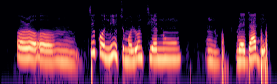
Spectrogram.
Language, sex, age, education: Yoruba, female, 15-29, tertiary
